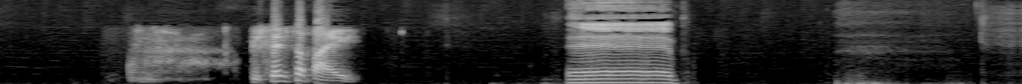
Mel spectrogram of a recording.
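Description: A man speaks with animation into a microphone, heard over the radio.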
